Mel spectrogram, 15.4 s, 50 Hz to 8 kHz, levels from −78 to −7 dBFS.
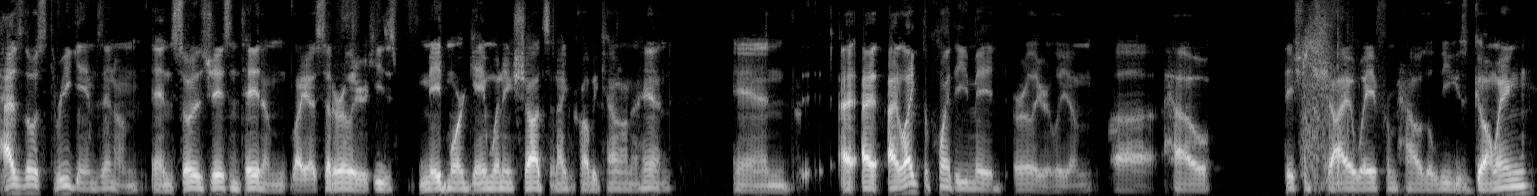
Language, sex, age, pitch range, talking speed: English, male, 20-39, 80-95 Hz, 205 wpm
